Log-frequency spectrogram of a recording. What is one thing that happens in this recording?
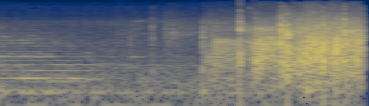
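A string orchestra plays a sustained chord, then stops.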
